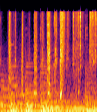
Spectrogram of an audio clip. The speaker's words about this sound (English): All right, spray. Yeah, I'm spraying. Smells really great. Oh, oh, nice. Okay, spray your carpet. Spray the curtains.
